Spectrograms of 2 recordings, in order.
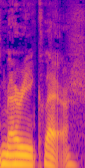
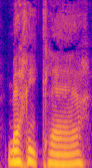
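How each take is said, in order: First: The name has a partly anglicized French pronunciation. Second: The name has a fully French pronunciation. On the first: "somewhat like a bastardized version of the French word" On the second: "In France, it would be"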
